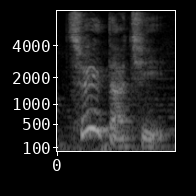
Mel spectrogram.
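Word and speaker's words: 一日: Tsuitachi.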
